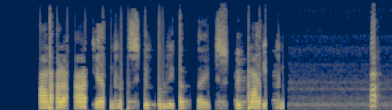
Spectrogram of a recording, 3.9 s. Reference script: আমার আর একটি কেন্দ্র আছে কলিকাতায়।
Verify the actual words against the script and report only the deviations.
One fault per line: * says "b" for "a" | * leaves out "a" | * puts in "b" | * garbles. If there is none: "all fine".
* leaves out "একটি"
* garbles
